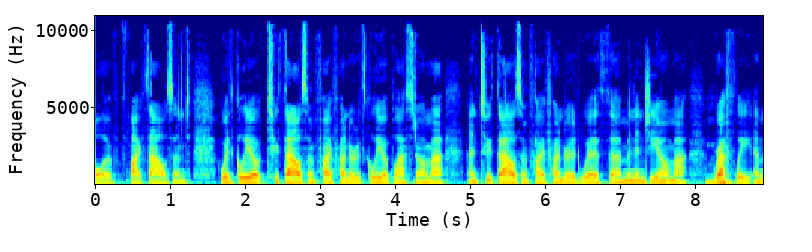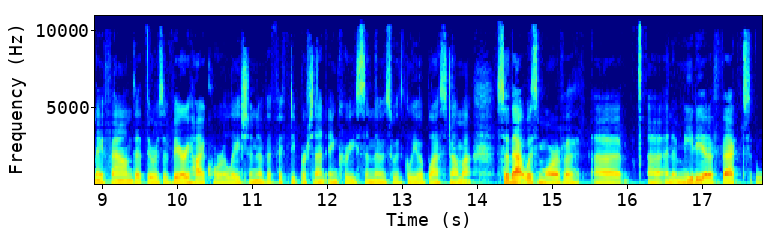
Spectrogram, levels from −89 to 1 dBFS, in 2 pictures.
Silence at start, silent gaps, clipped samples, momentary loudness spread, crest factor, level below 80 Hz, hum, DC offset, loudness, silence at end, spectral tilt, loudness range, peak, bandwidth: 0 s; none; under 0.1%; 10 LU; 22 dB; -56 dBFS; none; under 0.1%; -28 LUFS; 0 s; -6 dB/octave; 4 LU; -6 dBFS; 11 kHz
